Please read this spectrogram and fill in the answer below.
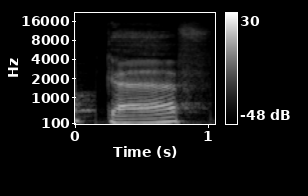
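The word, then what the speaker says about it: كَ: পরবর্তী হরফটির নাম হলো কাফ এবং লাম। এই দুটি হরফ আমরা হরকত দিয়ে শিখব। আপনারা স্কেল লক্ষ্য করুন এবং আমার সাথে উচ্চারণ করুন। কাফ জবর কা, কাফ জের কি, কা কি, কাফ পেশ কু, কা কি কু।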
